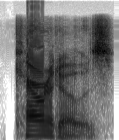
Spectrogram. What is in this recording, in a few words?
"keratose", American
